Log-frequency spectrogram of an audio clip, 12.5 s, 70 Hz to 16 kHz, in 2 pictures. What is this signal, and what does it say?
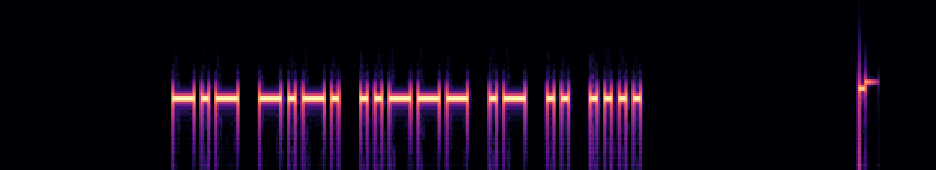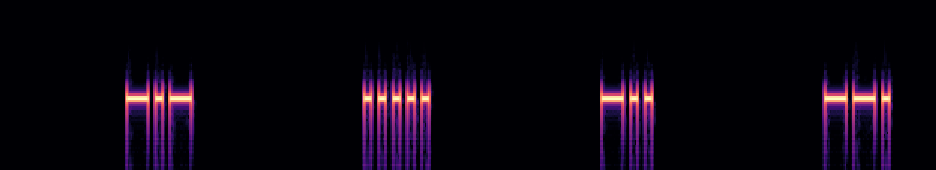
Morse code, heard as a keyed tone, about 25 wpm, spaced as for 12 wpm, 700 Hz. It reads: KC2AIH K5DG
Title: USA Call Signs - 8x Character Spacing - 25wpm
